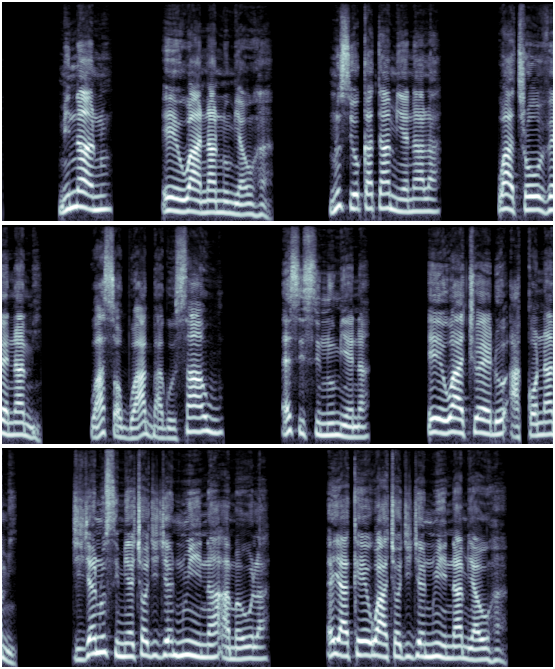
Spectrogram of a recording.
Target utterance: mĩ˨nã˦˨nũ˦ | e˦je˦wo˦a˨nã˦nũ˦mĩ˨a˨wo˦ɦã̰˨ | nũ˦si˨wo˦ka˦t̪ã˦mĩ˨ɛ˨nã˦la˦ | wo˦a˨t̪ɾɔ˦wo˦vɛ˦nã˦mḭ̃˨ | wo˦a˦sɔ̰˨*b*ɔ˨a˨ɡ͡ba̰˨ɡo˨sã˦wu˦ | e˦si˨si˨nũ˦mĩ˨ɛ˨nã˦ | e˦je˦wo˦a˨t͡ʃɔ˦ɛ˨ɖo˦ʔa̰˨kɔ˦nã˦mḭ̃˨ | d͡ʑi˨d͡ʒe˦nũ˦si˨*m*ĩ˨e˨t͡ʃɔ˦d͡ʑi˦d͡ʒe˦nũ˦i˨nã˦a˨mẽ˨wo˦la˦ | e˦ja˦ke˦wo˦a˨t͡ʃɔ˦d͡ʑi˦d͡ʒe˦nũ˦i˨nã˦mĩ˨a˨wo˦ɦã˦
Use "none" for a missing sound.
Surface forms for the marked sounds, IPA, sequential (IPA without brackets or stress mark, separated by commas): ɡ͡b, m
